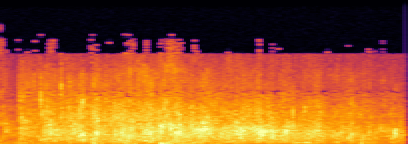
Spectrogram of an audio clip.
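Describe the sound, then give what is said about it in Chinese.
Steady applause from a crowd during a talk about Kunqu opera, a dense crackle of many hands clapping that holds at an even, moderate level for about four seconds with no talking. “此处可以有掌声。”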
